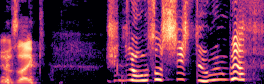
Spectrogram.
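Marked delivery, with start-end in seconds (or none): 1.0-2.7 scouse Liverpool accent, pitched way up. Recalling a past job, the speaker shows off a Liverpool accent. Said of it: "I could do like a Liverpool accent".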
